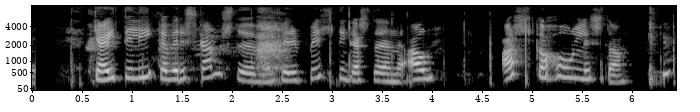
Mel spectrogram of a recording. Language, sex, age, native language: Icelandic, female, 11, Icelandic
